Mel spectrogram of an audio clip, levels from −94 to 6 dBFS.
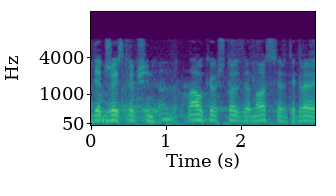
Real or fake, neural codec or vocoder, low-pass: fake; codec, 16 kHz, 16 kbps, FunCodec, trained on Chinese and English, 50 frames a second; 7.2 kHz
